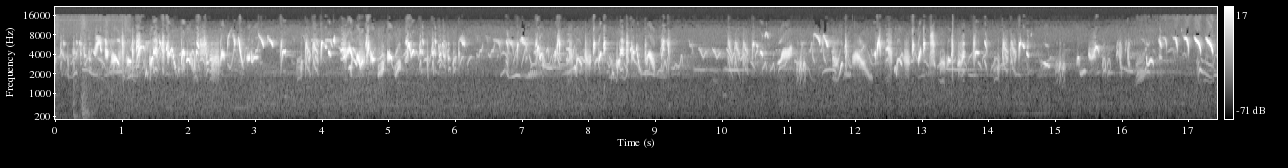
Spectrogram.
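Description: Small birds chirping and twittering continuously: a dense run of short, rapid high chirps and trills.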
